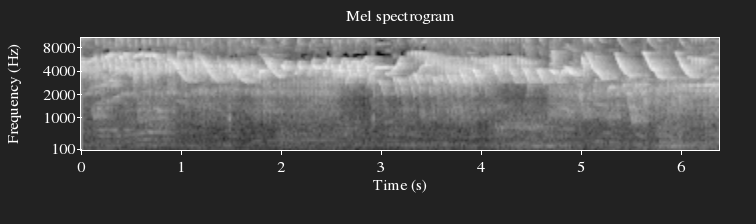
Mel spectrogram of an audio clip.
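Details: Several captive-bred mosaic canaries, 2024, chorus of overlapping high warbles and chattering trills, with a run of sharp descending notes near the end.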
